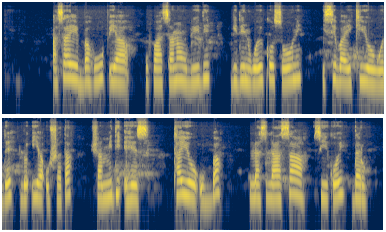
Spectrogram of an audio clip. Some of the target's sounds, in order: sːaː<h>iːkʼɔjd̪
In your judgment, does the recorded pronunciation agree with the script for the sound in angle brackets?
no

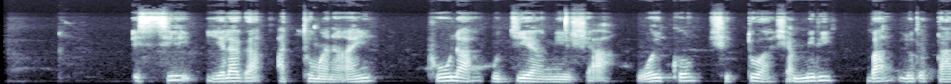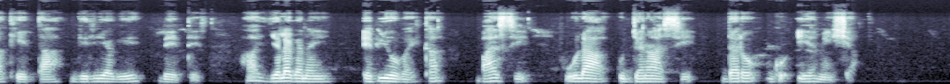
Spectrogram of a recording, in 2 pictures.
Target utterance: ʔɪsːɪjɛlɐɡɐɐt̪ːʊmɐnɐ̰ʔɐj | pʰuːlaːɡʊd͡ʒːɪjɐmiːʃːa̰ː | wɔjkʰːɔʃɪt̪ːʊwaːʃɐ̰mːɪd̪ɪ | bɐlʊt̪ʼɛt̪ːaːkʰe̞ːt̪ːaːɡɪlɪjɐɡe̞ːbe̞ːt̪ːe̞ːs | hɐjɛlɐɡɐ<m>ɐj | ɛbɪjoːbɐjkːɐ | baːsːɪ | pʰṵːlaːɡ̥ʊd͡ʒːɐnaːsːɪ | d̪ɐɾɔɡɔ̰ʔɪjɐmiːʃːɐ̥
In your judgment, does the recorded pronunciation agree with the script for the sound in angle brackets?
no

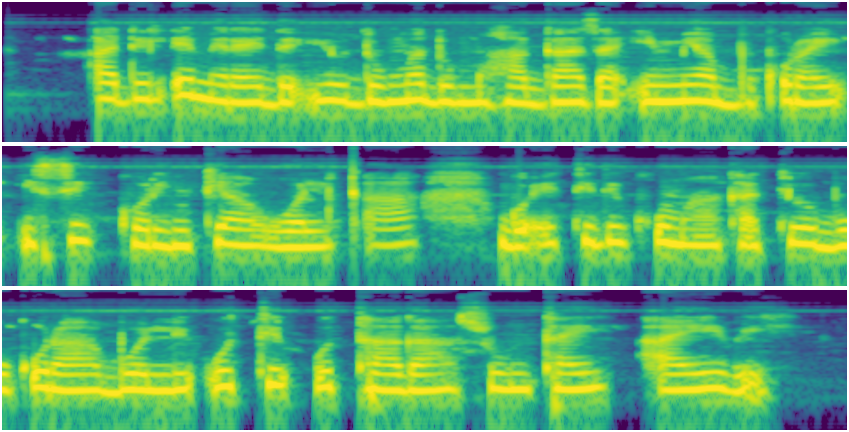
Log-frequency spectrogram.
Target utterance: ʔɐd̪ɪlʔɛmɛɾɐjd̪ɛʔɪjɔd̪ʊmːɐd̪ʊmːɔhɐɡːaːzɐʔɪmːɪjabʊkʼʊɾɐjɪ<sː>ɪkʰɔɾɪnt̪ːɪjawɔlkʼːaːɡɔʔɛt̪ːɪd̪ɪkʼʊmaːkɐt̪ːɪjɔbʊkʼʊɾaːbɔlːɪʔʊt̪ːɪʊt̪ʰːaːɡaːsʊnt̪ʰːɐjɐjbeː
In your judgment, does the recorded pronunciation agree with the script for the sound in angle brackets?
yes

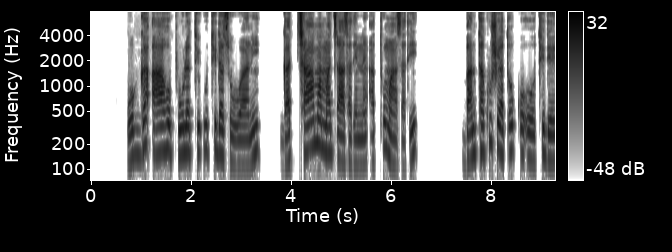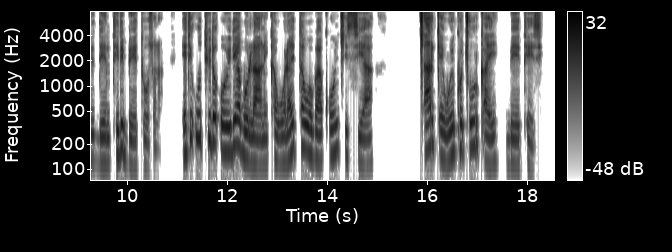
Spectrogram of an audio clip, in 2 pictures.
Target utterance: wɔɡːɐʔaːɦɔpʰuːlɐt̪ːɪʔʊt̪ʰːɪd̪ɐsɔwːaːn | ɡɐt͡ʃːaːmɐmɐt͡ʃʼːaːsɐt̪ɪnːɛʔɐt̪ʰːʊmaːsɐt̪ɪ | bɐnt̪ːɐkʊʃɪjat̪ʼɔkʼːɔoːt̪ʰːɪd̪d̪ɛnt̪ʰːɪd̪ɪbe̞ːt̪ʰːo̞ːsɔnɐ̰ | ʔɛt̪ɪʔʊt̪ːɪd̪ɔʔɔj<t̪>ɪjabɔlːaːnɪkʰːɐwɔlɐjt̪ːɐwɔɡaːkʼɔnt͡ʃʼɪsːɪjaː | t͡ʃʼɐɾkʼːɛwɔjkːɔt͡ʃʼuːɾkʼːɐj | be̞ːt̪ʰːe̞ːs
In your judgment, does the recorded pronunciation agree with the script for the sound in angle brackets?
no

